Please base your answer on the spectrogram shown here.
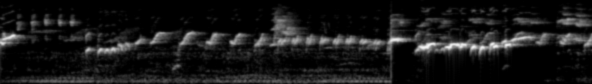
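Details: White-rumped shama singing a run of repeated, slightly buzzy whistled notes that step gradually downward, then a brighter rising warbled passage, with a faint low hum underneath.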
